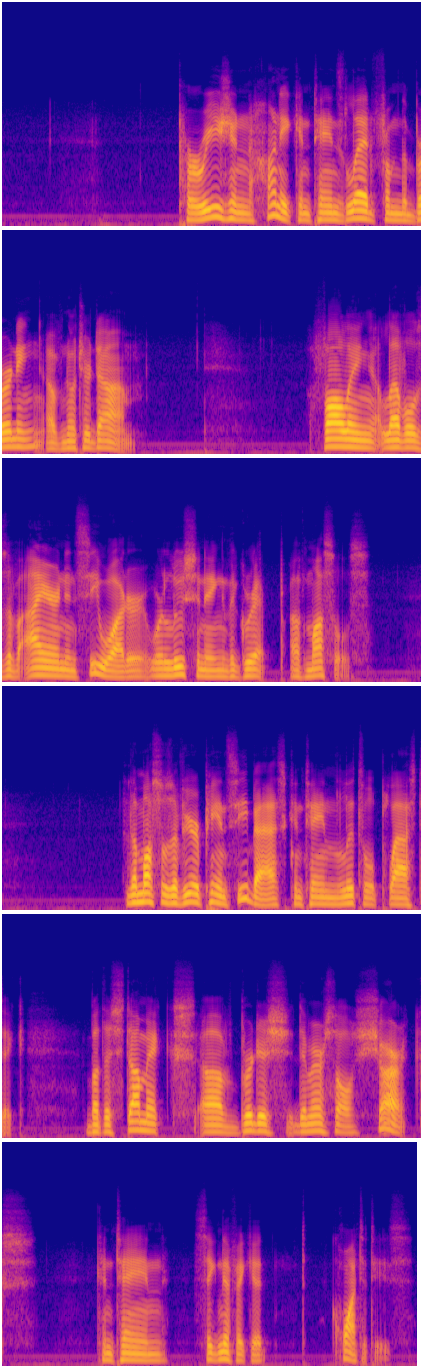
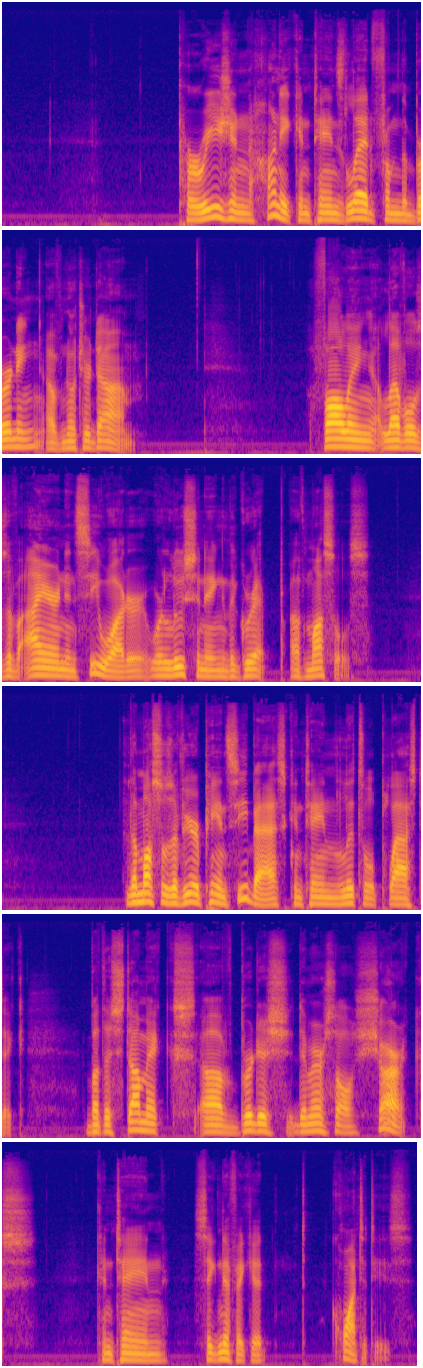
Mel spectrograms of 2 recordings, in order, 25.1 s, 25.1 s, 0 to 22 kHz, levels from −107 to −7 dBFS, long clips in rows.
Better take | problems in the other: second | muffled; very; fading above 2.5 kHz

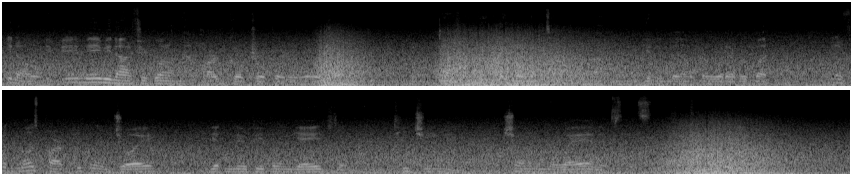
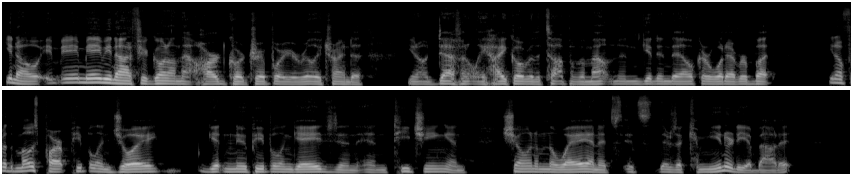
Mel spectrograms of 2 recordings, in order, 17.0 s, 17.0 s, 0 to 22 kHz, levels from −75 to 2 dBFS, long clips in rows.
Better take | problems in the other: second | wind noise on the microphone; heavy; 5 dB above the speech

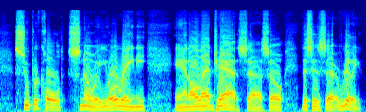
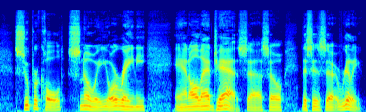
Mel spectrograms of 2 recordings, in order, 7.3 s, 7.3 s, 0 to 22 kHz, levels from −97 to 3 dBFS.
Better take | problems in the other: second | distortion; slight; 10 dB below the speech

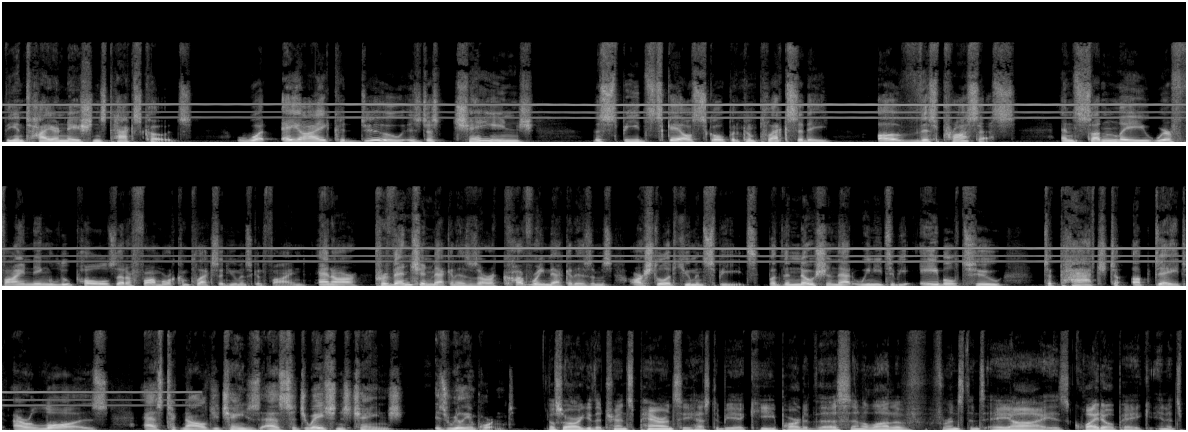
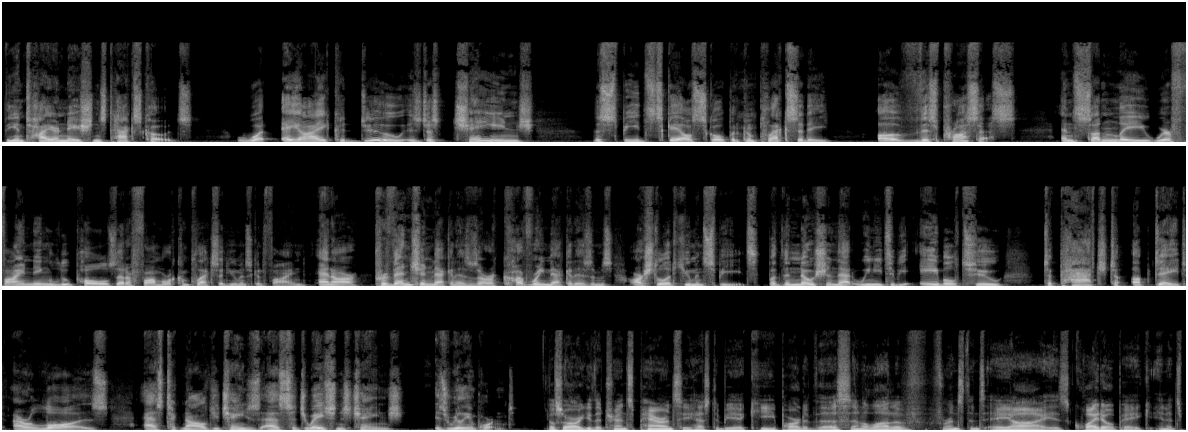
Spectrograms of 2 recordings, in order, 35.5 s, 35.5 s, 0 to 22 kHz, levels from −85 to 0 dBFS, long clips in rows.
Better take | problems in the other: second | high-pitched whine; noticeable; until 26 s; 6 kHz, 10 dB below the speech

